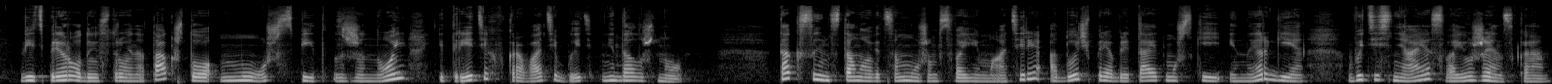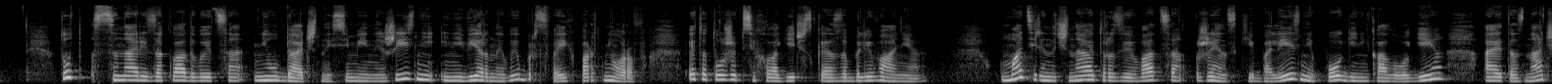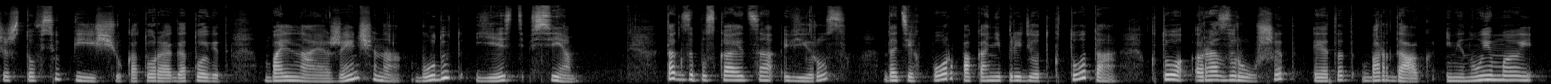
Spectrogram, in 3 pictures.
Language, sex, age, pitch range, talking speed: Russian, female, 30-49, 160-200 Hz, 105 wpm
